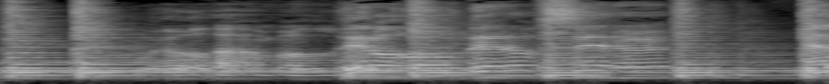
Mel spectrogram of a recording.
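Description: Acoustic guitar strummed in a steady rhythm of chords. From about a second in, a man's voice sings a wavering wordless line over the strumming.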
